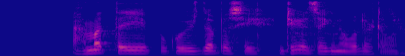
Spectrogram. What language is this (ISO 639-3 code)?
pus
